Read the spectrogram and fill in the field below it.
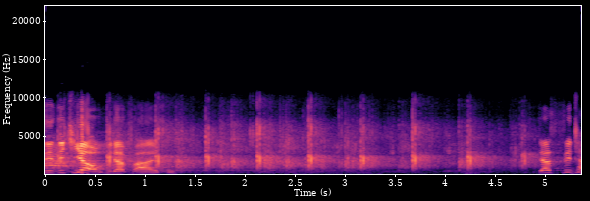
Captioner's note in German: Beifall bei der LINKEN und der SPD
